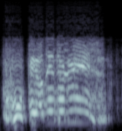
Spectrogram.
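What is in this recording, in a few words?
damaged oil, mood low, French; War Thunder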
